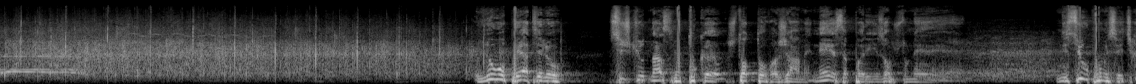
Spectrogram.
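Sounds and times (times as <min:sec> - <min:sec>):
audience crowd applauding: 0:00.0 - 0:05.2
speech: 0:04.8 - 0:09.8, 0:10.6 - 0:11.3
laughter: 0:09.4 - 0:11.3.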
